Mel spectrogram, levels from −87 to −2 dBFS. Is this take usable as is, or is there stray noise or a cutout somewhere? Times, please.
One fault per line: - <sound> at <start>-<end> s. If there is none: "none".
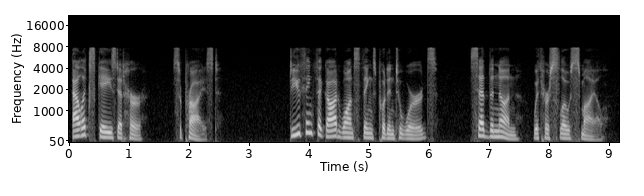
none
